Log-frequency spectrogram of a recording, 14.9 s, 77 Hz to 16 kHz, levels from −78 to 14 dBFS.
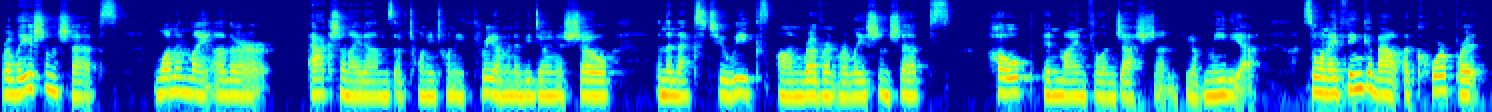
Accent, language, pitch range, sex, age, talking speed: American, English, 175-205 Hz, female, 30-49, 160 wpm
